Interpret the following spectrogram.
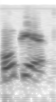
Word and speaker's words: Boutier: Boutier, con acento la E.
